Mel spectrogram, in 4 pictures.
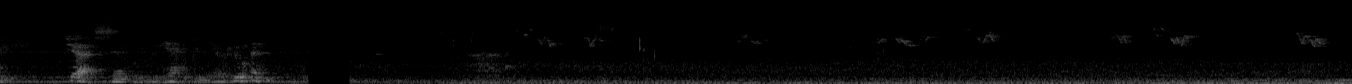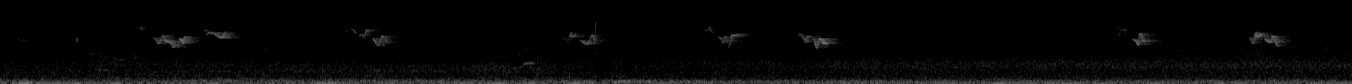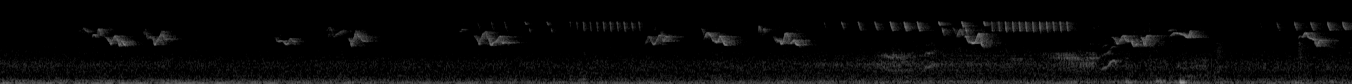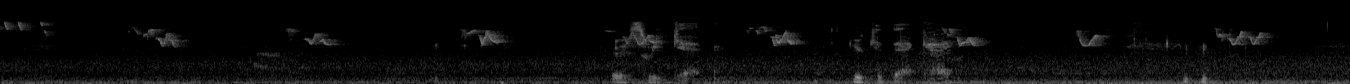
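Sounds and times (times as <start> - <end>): small birds chirping: 0.0 - 12.1, 12.8 - 22.7, 24.5 - 54.0
buzzy bird trill: 31.8 - 39.1.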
